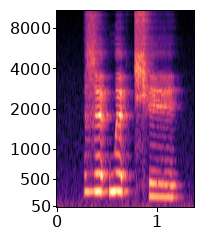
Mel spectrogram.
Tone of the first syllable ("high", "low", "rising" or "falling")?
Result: high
